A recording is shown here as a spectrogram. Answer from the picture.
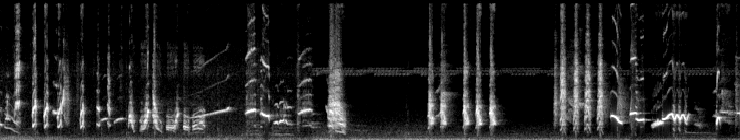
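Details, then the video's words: Oriental magpie-robin roused into fighting mood, in full aggressive song: rapid bursts of sharp chips and twisting whistles, harsh rasps, and a long thin steady whistle, with short pauses between phrases. "kacer gacor tarung ngobra"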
